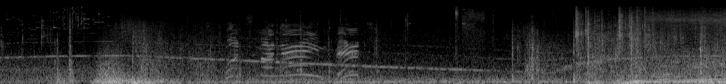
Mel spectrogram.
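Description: A car engine revs as the car drives off.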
